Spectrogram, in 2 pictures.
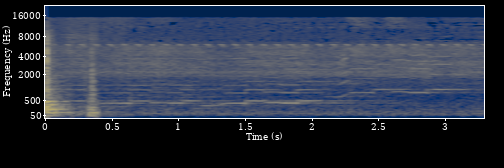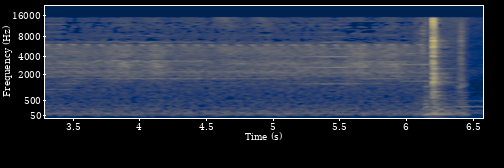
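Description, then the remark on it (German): A window is tilted open: a sharp click of the handle at the start, then a steady outdoor hum with faint insect-like chirping, and a second sharp clack near the end. No one speaks. “Du, ich mache uns mal ein bisschen das Fenster auf Kipp.”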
